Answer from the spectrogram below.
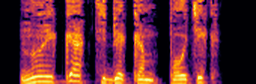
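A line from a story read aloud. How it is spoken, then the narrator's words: Angry hiss. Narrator (Russian): Скорчив злую рожу, прошипел ему в лицо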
